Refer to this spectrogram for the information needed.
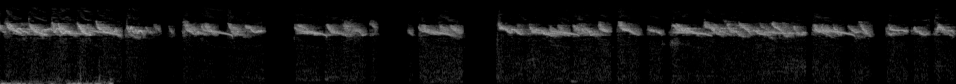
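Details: White-eye líu song on grassland, a song that provokes other white-eyes: high, rapid chattering phrases, first long, then clipped into short bursts with clear silent gaps between them.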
